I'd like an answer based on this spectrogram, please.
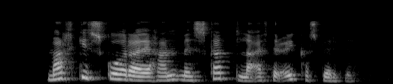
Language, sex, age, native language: Icelandic, female, 40-49, Icelandic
